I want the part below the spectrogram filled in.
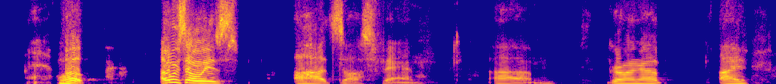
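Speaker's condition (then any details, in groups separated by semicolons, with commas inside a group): Cerebral palsy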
